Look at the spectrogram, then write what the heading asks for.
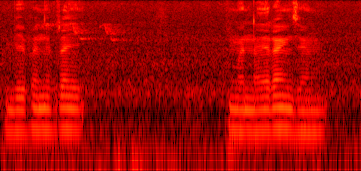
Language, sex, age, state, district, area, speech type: Bodo, male, 30-45, Assam, Kokrajhar, rural, spontaneous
